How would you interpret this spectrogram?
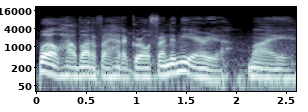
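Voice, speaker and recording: A man's voice: on the low side, quick pace, a little hiss or hum, natural voice. An actor playing a sardonic, suspicious man confronting a woman he knows in a crime radio play. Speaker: voice actor in a crime audio drama.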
